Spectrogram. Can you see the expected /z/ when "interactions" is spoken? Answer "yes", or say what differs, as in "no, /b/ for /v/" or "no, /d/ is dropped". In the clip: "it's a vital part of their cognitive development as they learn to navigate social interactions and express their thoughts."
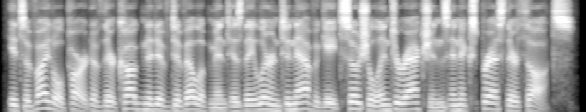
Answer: yes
